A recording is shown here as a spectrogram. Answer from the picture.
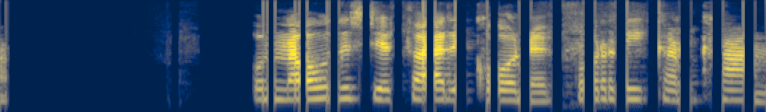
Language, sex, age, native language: Icelandic, female, 12, Icelandic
